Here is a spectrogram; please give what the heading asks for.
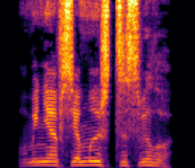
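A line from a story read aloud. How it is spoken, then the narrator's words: Groaning. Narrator (Russian): простонал он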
